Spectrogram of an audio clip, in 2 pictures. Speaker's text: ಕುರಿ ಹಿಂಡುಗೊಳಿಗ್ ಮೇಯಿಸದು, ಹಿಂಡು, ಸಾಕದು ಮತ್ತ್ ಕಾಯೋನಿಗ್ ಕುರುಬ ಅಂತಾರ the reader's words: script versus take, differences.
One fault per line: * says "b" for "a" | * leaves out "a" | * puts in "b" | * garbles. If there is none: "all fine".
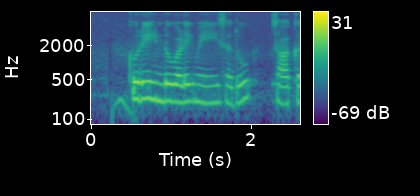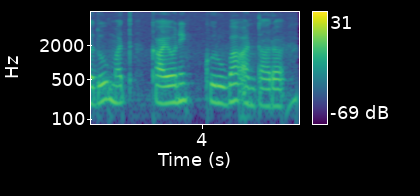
* leaves out "ಹಿಂಡು"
